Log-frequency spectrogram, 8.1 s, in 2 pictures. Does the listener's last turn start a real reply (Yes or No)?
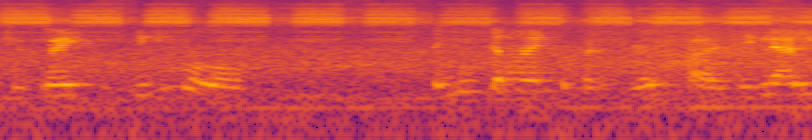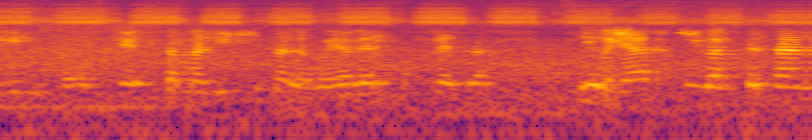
No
